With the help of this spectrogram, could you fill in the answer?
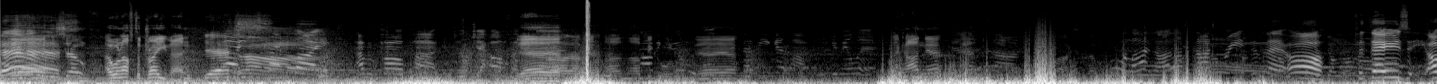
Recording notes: Sorry about the wind noise, I lost my muffler haha.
